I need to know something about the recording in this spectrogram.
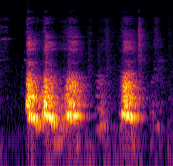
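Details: Great Pyrenees named Blanche, normally calm, barking at his owner in a rare bid to play; three quick deep barks in a row, a softer sound, then one more bark.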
